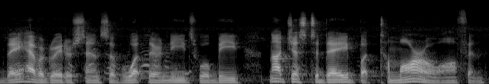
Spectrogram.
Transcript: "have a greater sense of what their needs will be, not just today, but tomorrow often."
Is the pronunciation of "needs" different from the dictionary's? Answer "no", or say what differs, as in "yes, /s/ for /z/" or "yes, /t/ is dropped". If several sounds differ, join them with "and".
no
